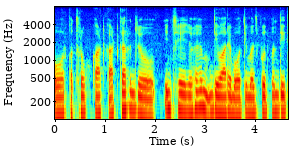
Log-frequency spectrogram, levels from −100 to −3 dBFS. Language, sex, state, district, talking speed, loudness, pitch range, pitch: Hindi, male, Chhattisgarh, Sukma, 220 wpm, -18 LUFS, 120-135 Hz, 125 Hz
